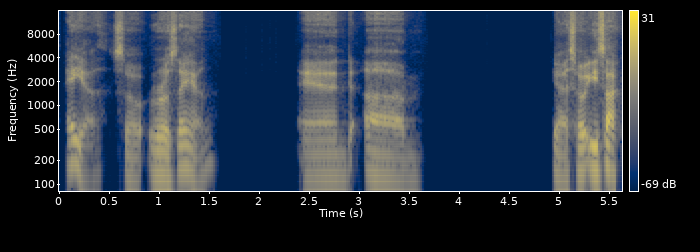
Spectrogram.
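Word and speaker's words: Rosén: of it there um that that e is pronounced AA so Rosanne and um yeah so isak Rosanne is a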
